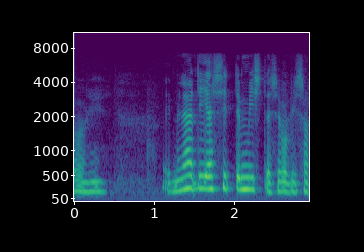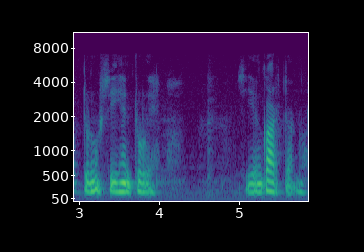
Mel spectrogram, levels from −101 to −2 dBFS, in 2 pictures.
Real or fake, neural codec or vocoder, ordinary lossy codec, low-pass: real; none; none; 7.2 kHz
